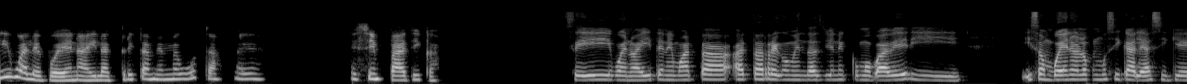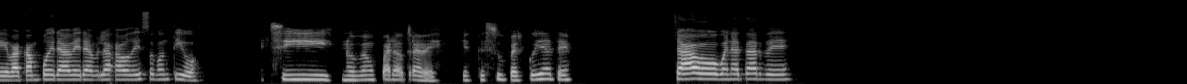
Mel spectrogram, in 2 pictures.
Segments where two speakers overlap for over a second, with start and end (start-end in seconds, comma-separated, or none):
none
